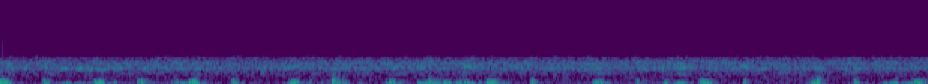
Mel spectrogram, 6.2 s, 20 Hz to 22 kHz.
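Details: Own fast heartbeat at about 90 beats a minute, quick regular low thumps over a steady hum, recorded with a headphone speaker after standing up; heart racing with fast breathing.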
